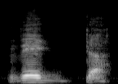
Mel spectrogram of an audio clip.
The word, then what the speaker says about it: Veda: That, by the way, in Sanskrit would have been pronounced Veda. So I explained in the earlier presentation on diacritics, the E is always long in Sanskrit. It becomes short in Pali if it's followed by a double consonant.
